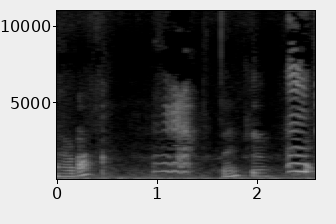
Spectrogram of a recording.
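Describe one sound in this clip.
A baby squeals and giggles.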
